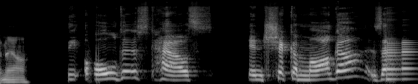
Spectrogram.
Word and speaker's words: Chickamauga: The oldest house in Chickamauga. Is that how you say it? Chickamauga, yeah.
